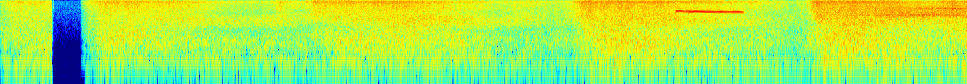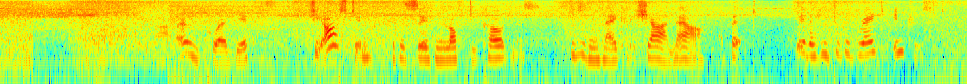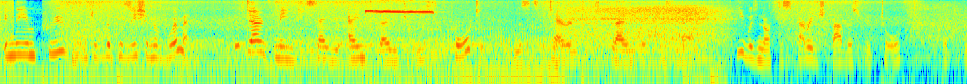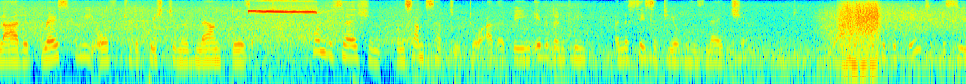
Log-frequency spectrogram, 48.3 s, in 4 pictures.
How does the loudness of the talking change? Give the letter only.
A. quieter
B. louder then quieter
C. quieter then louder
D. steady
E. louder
A.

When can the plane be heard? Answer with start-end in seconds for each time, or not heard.
10.8-33.5, 46.5-48.3.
